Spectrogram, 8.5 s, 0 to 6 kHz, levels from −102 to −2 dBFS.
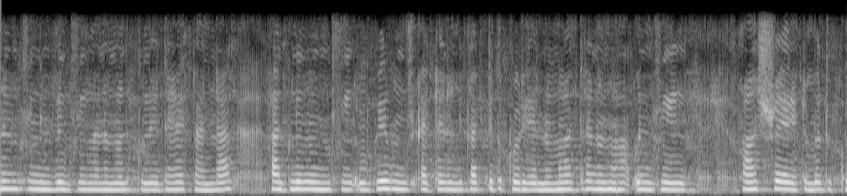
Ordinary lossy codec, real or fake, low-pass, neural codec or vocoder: none; fake; 5.4 kHz; autoencoder, 22.05 kHz, a latent of 192 numbers a frame, VITS, trained on one speaker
